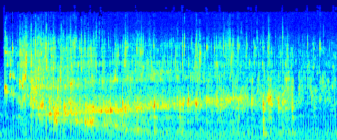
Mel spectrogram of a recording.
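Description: Drinking water pours steadily into a glass for a few seconds, a continuous splashing gurgle with no voices.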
